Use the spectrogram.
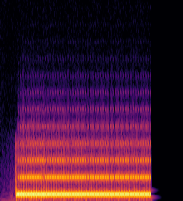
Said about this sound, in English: we're going to give him a call now. So let's see if JR answers the phone.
